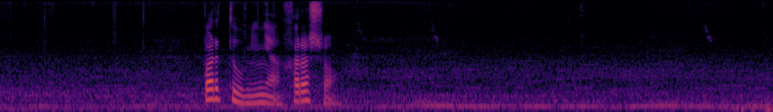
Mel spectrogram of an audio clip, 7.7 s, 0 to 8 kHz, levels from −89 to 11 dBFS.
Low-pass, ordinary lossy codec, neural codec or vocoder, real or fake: none; none; none; real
